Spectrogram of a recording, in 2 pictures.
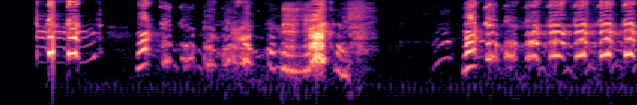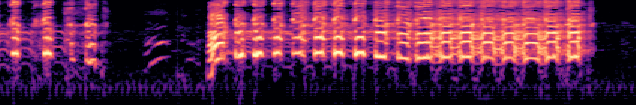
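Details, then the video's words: A male English Springer Spaniel, excited by squirrels, gives rapid, high-pitched yelping barks in three bursts. "Funniest Dog Bark Ever!!! (Crazy Springer Spaniel)"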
